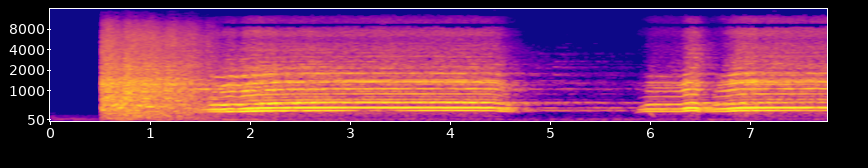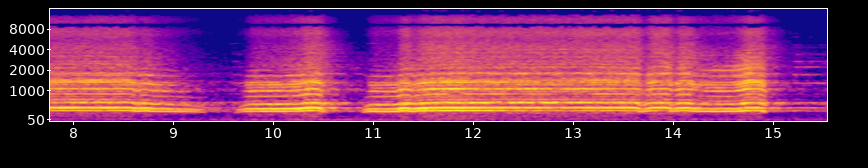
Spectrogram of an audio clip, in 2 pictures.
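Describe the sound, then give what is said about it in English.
A steam locomotive whistle at Dollywood sounds in four long, chord-like blasts with brief gaps between them, loud and sustained, with a reverberant tail as it echoes off the mountains around the valley. “So I'll play the horn or the whistle in this, and you can kind of hear the, you definitely hear the difference in the pitch, but listen to it as it just bounces off the mountains.”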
